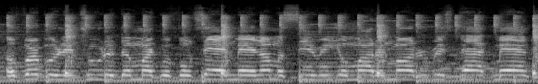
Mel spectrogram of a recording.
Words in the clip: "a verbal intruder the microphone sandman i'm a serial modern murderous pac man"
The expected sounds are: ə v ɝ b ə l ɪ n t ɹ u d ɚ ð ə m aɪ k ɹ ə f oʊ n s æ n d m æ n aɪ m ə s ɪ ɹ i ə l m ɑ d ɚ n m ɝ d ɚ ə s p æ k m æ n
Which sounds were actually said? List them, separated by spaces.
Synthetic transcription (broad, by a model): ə v ɝ b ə l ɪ n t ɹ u d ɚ ð ə m aɪ k ɹ ə f oʊ n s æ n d m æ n aɪ m ə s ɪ ɹ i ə m ɑ d ɚ n m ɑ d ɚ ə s p æ k m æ n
